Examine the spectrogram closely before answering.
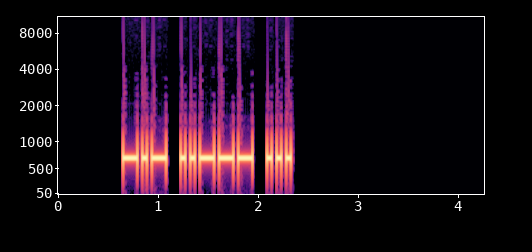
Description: Morse code, heard as a keyed tone, about 25 wpm, 700 Hz. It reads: K2S
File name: Three Letter-Number Combinations - 25wpm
